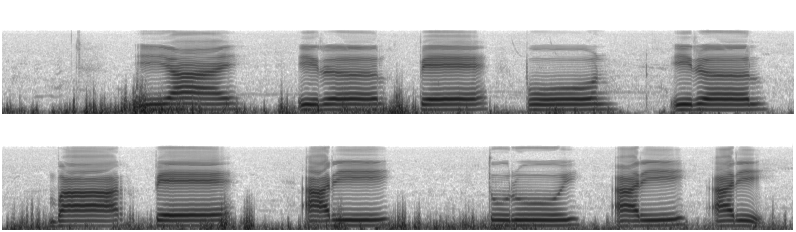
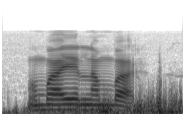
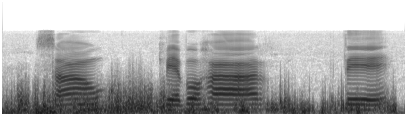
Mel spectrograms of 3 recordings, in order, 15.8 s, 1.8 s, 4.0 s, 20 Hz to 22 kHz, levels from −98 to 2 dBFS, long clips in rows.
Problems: constant background noise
